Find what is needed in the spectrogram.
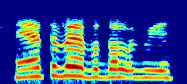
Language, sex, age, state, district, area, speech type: Santali, female, 18-30, Jharkhand, Pakur, rural, conversation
